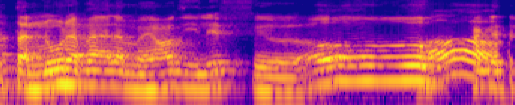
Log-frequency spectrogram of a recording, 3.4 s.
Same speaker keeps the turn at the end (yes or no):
no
